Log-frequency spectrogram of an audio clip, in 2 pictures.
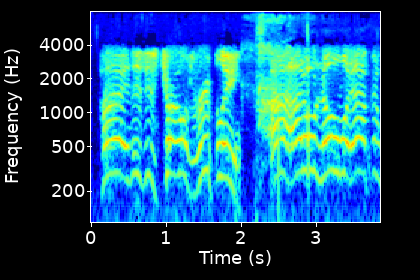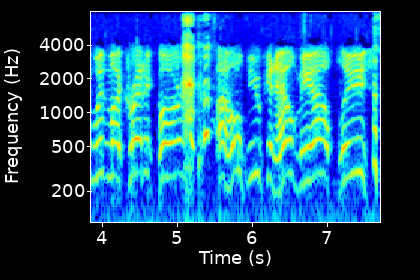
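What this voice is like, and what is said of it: Old man voice like Hank Hill. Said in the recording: “I impersonate an old person ... Sounds like Hank Hill”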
